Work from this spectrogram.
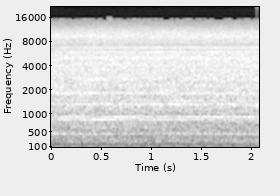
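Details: HP desktop computer that would not boot, on the bench after cleaning boards and RAM and reseating the CPU with paste: even, steady airy hiss with no ticking or rattle; CPU fan spinning smoothly.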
